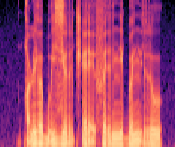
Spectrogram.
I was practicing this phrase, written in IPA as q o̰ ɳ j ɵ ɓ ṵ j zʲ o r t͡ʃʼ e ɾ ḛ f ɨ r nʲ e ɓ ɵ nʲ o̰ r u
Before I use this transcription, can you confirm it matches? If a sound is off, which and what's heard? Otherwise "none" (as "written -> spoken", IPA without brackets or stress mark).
ɨ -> e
